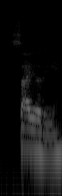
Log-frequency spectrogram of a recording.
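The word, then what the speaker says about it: Sayori: back Zori hi ax sori sori no sori sori sori sori sori sori emphasis put on the first syllable so not sori it's sori sori sayi sayi is that better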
